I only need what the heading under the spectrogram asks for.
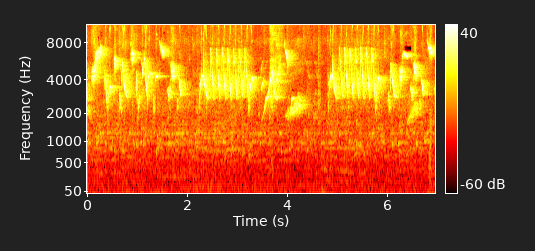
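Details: Sanger bird singing a lively varied song: sharp downslurred whistles, rapid buzzy trills of evenly spaced notes, and rising sweeps, given in two bursts separated by a brief pause.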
